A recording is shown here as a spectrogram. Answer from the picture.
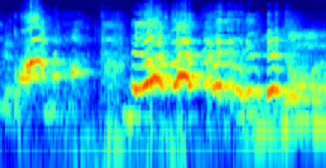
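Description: Women laughing in short repeated bursts, mixed with excited talk.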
